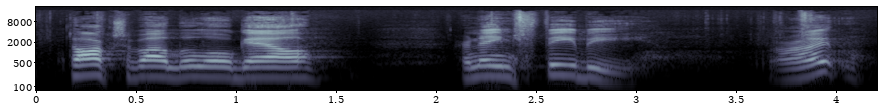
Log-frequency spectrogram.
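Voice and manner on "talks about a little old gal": ordinary talk, nothing marked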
